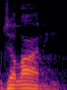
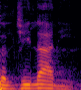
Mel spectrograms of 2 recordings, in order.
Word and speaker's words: al-Jilani: They call him Jalani. They say here in America, Jalani. The correct way to pronounce it is al-Jilani, because he was from the town called Jilan.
